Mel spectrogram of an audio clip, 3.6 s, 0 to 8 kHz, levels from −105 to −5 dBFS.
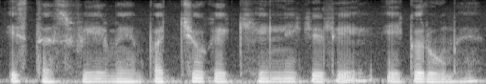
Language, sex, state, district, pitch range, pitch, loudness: Hindi, male, Bihar, Patna, 100-110 Hz, 105 Hz, -18 LUFS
